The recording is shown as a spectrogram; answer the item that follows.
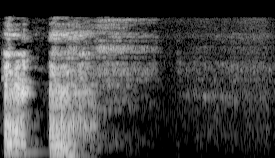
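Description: A man clearing his throat, in two bursts within the first second, the second trailing off.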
